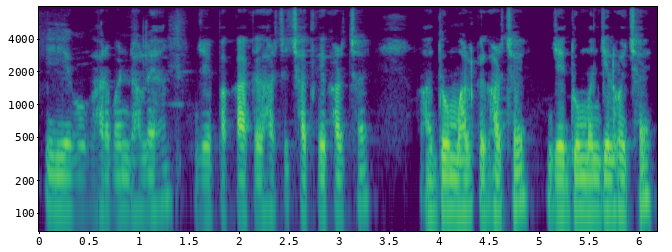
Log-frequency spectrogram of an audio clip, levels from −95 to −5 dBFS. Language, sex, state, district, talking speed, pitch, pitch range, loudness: Maithili, male, Bihar, Samastipur, 250 wpm, 105 Hz, 105-110 Hz, -29 LUFS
